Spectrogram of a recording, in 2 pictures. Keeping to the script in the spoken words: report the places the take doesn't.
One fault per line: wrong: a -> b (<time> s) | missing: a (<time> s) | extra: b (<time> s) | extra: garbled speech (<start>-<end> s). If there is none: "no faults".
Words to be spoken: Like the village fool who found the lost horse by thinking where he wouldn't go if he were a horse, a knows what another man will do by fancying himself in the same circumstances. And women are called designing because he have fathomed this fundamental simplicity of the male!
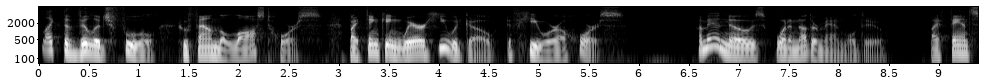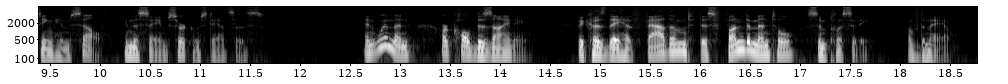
wrong: wouldn't -> would (4.1 s)
extra: man (6.7 s)
wrong: he -> they (15.1 s)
